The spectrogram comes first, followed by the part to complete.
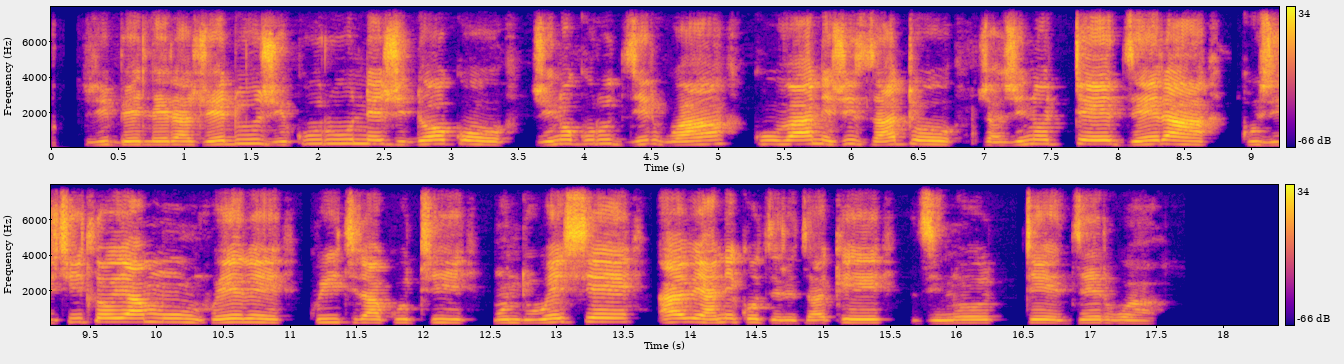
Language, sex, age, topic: Ndau, female, 25-35, health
